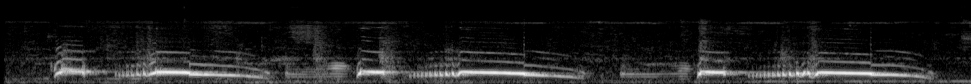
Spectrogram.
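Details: Male puter pelung turtle dove in full voice, used for training other birds: long drawn coos that begin with a sharp note, then glide slowly downward, with short softer notes between, repeated about every three seconds.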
